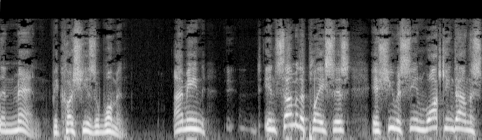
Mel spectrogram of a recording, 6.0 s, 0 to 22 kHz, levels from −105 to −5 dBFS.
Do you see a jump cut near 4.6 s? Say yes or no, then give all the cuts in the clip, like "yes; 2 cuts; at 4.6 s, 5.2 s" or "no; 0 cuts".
no; 1 cut; at 2.1 s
